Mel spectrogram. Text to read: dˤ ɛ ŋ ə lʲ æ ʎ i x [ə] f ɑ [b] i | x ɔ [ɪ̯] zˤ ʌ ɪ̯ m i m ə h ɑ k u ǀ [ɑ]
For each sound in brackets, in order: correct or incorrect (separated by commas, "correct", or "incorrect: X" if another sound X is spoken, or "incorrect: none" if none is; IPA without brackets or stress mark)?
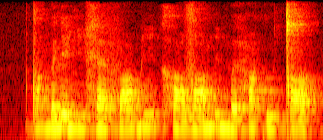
incorrect: æ, correct, correct, incorrect: ɒ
